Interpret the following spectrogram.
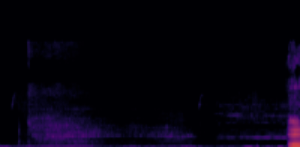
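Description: A goat bleating faintly: one quavering call that starts about a second and a half in and carries on as speech resumes.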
